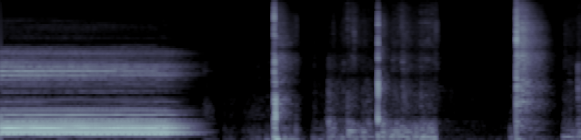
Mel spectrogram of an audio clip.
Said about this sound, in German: Das ist so, das ist so ein cleaner Strich in meiner Audacity-File, mein Klatscher. Du bist einfach Klatschprofi.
